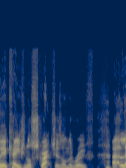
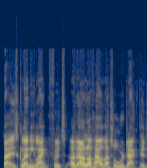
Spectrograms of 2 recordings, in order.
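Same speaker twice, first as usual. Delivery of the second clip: ordinary delivery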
